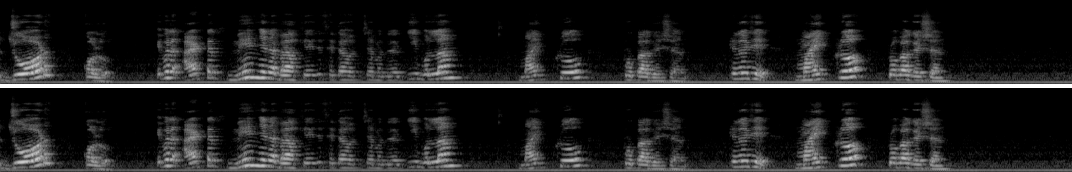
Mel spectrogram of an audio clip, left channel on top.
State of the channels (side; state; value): both; identical; correlation 1.00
